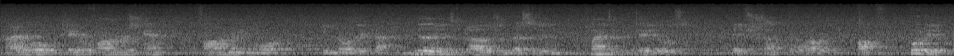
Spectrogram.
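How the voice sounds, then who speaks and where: An older man, a bishop, preaches a sermon before the altar in a church sanctuary, his medium-pitched, fairly even voice moving at a moderate pace with hardly any pauses. He is dramatic, acting out imagined dialogue and building to fervent exhortation. A distant camera mic captures the echoey church from far off, along with background noise.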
